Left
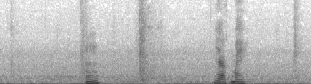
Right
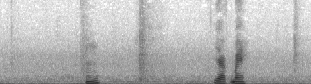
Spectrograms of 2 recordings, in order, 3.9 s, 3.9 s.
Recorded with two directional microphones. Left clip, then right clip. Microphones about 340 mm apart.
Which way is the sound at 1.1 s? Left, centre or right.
Centre.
